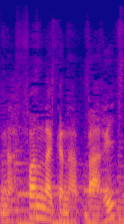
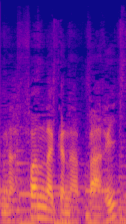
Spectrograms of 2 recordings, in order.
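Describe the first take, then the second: First: It is said the Kinshasa way, with an f. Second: It is said the Kinshasa way, with an f.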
